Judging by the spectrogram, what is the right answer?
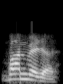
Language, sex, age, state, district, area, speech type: Hindi, male, 30-45, Uttar Pradesh, Azamgarh, rural, conversation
